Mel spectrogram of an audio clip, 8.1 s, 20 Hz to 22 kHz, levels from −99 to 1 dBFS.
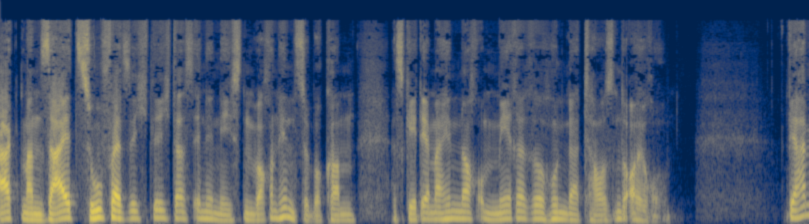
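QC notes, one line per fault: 1.11–1.19 s, microphone overload. Peaks are flattened, giving a harsh crackle. The input likely ran about 4 dB too hot, clipping roughly one sample in twenty.
1.2 s, microphone volume stepped down. Speech and background drop abruptly by about 8 dB, likely because software cut the input level in one step after that peak.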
